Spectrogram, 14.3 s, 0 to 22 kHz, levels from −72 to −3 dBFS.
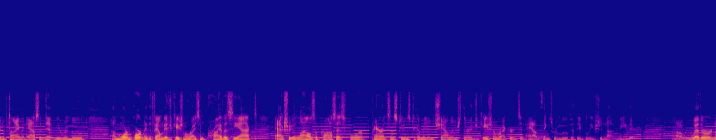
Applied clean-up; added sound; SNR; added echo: none; Wind instrument, woodwind instrument; 11 dB; none.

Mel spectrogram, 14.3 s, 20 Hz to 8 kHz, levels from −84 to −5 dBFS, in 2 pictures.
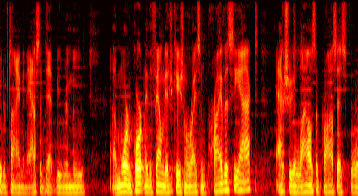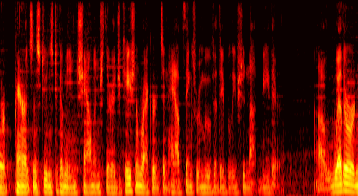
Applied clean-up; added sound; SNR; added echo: neural separator model SepFormer DNS4.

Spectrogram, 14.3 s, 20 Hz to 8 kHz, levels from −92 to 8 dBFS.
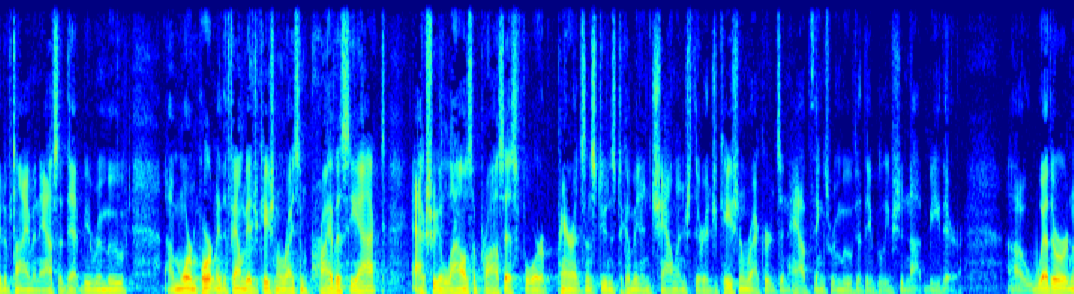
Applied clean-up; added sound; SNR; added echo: none; none; none; none.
